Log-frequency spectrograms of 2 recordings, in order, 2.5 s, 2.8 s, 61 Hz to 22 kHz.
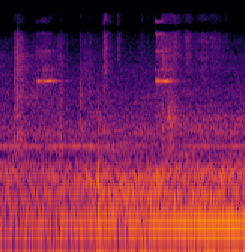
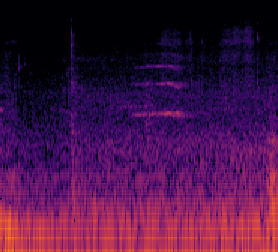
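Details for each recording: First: Frigidaire FEX831FS4 stacked dryer, drum running: low steady rumble and faint constant mid-pitch whine/squeal from a worn rear drum bearing needing a rebuild. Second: Frigidaire FEX831FS4 stack washer after removing a sock from the drain pump and replacing the dryer rear bearing: even running rumble, no squeak or rattle, draining, then a loud steady buzzer; normal.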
